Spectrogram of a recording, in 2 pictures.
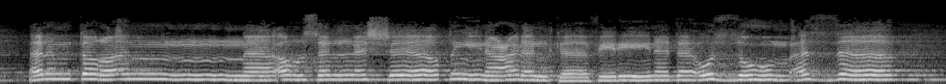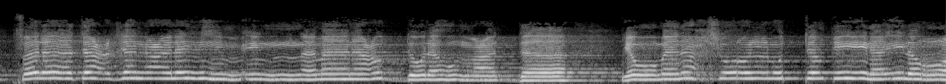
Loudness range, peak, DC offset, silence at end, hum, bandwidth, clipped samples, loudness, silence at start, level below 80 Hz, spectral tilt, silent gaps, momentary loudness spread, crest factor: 1 LU; 0 dBFS; under 0.1%; 0 s; none; 10 kHz; under 0.1%; -15 LUFS; 0 s; -56 dBFS; -5.5 dB/octave; none; 5 LU; 14 dB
